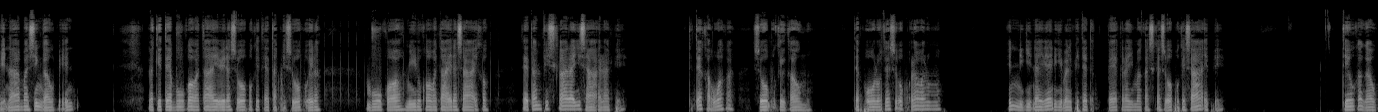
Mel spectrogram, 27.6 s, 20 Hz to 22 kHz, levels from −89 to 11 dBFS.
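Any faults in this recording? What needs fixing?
Transcoding between lossy codecs, throughout the clip: nothing is present above 15.3 kHz, and two different kinds of coding smear are heard together. This points to an MP3 pass near 44 kbit/s followed by Vorbis near 35 kbit/s, the second stage re-encoding the first stage's artefacts and adding its own. Encode once, from the original source, with a single codec.

Train of clicks, 5.53 to 9.96 s: around thirty evenly spaced clicks at 6.33 per second, roughly as loud as the speech, ticking through the pauses as well. Their near-identical shape and steady pace point to a likely source in interference from nearby equipment or a faulty connection or power supply. Keep the recording chain shielded and away from such equipment, and use sound connections and a stable power supply.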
